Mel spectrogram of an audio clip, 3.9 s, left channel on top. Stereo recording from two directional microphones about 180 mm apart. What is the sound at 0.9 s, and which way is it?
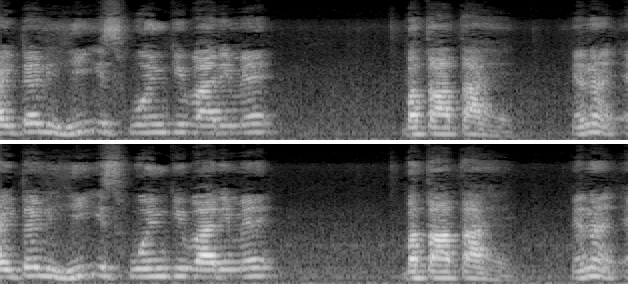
Speech, 15° left (ahead or behind).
